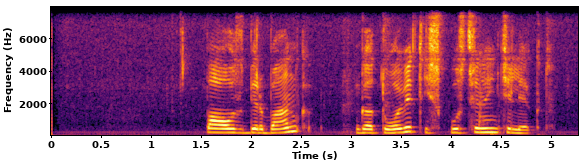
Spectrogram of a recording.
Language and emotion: Russian, neutral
